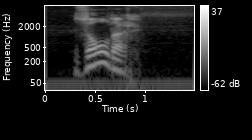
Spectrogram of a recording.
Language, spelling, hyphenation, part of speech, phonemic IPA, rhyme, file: Dutch, zolder, zol‧der, noun, /ˈzɔldər/, -ɔldər, Nl-zolder.ogg
- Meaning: attic (space, often unfinished and with sloped walls, directly below the roof)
